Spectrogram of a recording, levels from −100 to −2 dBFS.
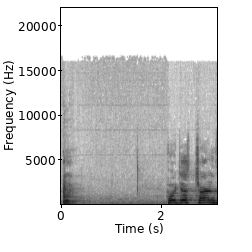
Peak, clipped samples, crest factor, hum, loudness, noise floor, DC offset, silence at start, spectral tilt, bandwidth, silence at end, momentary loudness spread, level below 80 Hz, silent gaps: -2 dBFS; under 0.1%; 14 dB; none; -14 LUFS; -39 dBFS; under 0.1%; 0.05 s; -5.5 dB/octave; 16.5 kHz; 0 s; 24 LU; -44 dBFS; none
